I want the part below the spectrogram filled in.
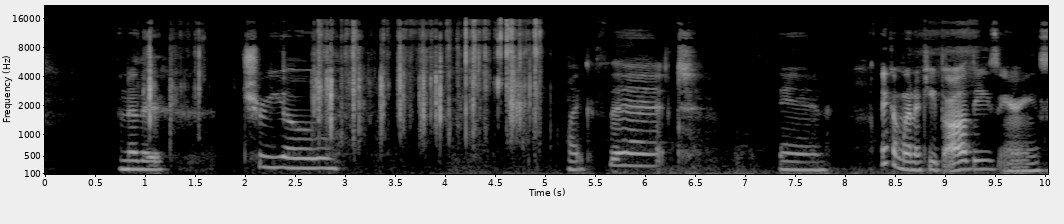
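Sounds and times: plastic bags crinkling: 1.0 - 1.7, 2.4 - 5.2.

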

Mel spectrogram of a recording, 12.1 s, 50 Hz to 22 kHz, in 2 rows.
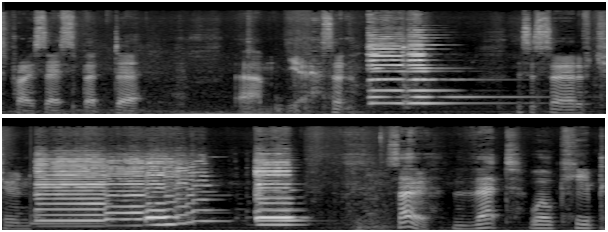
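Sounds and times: person speaking: 2.3 - 3.8, 5.0 - 6.5
violin bowed chord: 3.6 - 9.2.

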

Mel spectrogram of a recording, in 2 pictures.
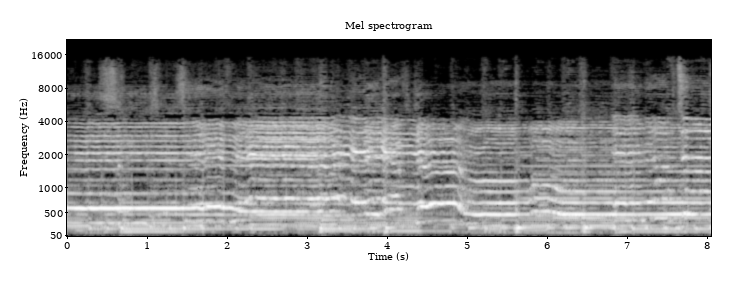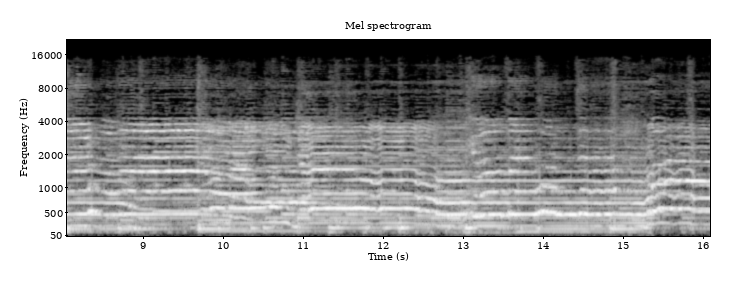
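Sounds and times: acoustic guitars strumming: 0.0 - 16.0
woman singing long notes: 0.0 - 16.0.

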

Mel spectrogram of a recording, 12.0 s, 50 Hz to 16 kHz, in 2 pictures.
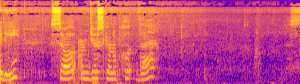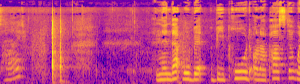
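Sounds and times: saucepan knocking on worktop: 7.0 - 7.4.

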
